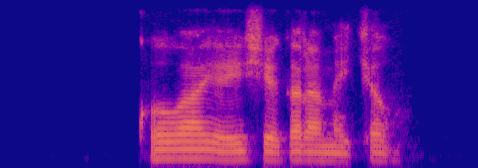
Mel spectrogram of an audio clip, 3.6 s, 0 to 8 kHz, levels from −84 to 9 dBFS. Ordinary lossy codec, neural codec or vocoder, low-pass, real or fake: Opus, 16 kbps; none; 7.2 kHz; real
